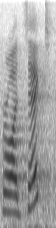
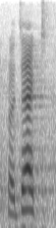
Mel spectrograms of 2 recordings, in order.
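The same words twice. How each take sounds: First: The stress is on the first syllable. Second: The stress is on the second syllable. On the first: It is used as a noun. "if you are giving stress to the first syllable" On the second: It is used as a verb. "If you are giving stress to the second syllable, then it's a verb"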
